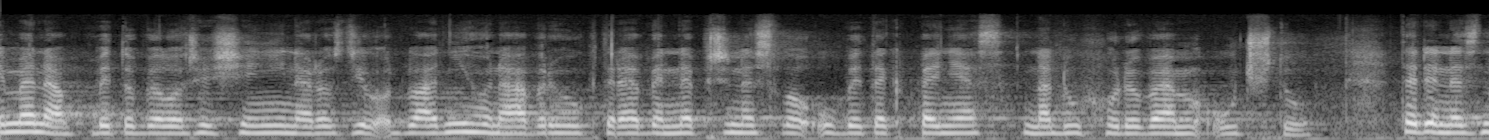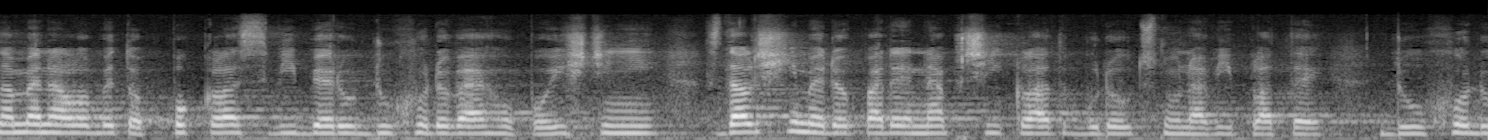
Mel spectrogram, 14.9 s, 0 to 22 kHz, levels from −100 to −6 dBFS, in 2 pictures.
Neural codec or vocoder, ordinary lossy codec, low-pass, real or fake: none; AAC, 64 kbps; 14.4 kHz; real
